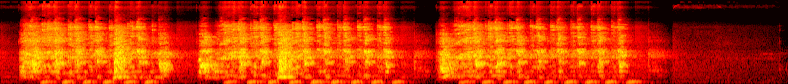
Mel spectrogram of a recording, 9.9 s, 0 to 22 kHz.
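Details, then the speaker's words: Yamaha Mio GT scooter that won't start; no MIL fault code and over 1 litre of fuel in the tank. Three starter bursts, chugging about four times a second, never firing: crank-no-start from weak fuel pump pressure. "Motor Mio GT ini tidak mau hidup kendalanya."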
